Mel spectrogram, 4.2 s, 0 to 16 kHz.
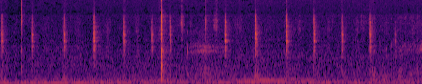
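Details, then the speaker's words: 2013 Jeep Grand Cherokee WK2, 3.6L V6 Pentastar, cylinder head off: sharp dry clicks about three a second as a loose rocker arm is rocked by hand; its roller bearing has failed, causing the engine's ticking. "that's the ticking noise"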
